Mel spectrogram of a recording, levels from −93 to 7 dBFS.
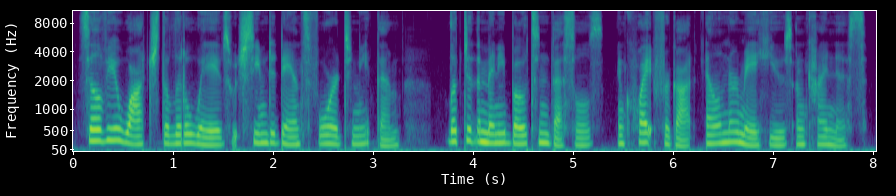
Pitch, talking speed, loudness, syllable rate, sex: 195 Hz, 195 wpm, -18 LUFS, 6.0 syllables/s, female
